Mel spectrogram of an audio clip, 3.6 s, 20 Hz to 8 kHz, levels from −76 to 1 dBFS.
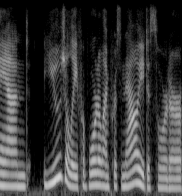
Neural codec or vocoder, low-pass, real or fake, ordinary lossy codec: codec, 16 kHz, 1 kbps, X-Codec, WavLM features, trained on Multilingual LibriSpeech; 7.2 kHz; fake; Opus, 16 kbps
